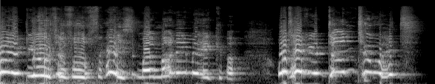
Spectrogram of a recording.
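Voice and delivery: shrill, very high, loud scream of pain. Game master voicing a man just slashed across the face, screaming. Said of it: "and he screams".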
